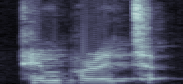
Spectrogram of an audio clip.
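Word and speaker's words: temperature: টেম্পারেচার, এখানে চার বলা যাবে না, এখানে বলতে হবে কি? টেম্পারেচার।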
